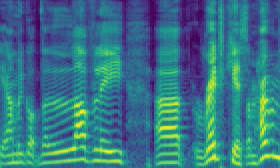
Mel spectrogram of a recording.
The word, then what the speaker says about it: Redkeas: Is it Redkeas or Red? How do I pronounce that? Sorry. Well, you can pronounce it Redkeas, actually.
